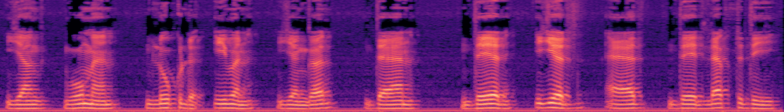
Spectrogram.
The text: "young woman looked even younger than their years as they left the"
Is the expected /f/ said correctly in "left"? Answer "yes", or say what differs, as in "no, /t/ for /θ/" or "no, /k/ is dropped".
no, /p/ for /f/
